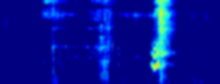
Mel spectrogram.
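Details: Pet Spitz that acts as a morning alarm clock for its owner: three quick barks in two seconds, the last the loudest and sharpest, indoors with no other sounds.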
